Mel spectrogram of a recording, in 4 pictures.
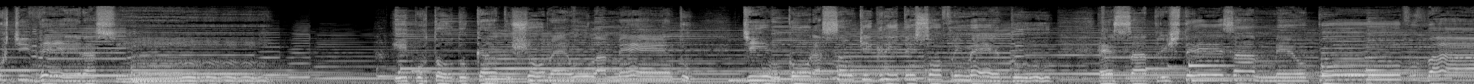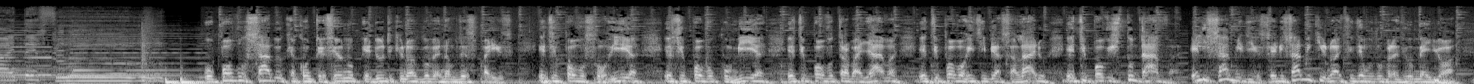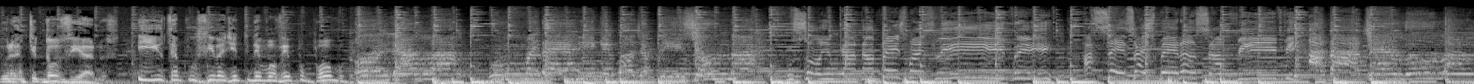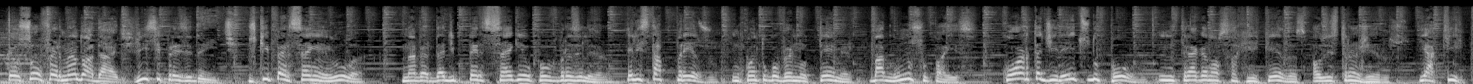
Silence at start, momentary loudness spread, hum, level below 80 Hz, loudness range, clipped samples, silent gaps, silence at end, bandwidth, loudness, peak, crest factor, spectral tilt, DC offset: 0 s; 7 LU; none; -26 dBFS; 4 LU; under 0.1%; none; 0.05 s; 16.5 kHz; -14 LUFS; 0 dBFS; 14 dB; -4.5 dB/octave; under 0.1%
